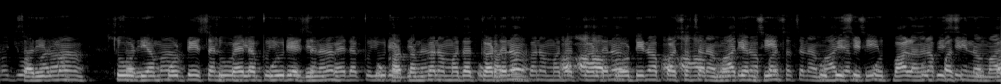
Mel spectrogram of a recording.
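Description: Throughout, the speech carries a doubled audio track: a dry, full-band copy trails about a second behind, a few decibels quieter, likely from a second, slower capture path.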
